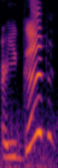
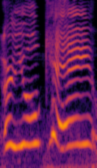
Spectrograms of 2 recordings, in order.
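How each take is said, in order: First: It sounds upbeat and happy. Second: It sounds worried and concerned.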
